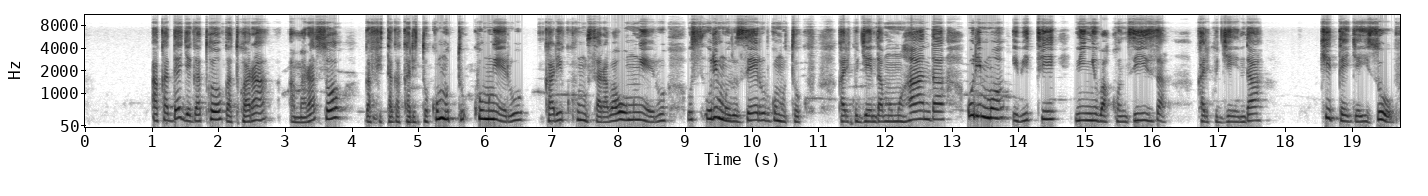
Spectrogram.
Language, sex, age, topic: Kinyarwanda, female, 25-35, health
